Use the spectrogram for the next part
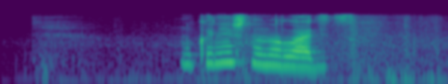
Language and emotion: Russian, positive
